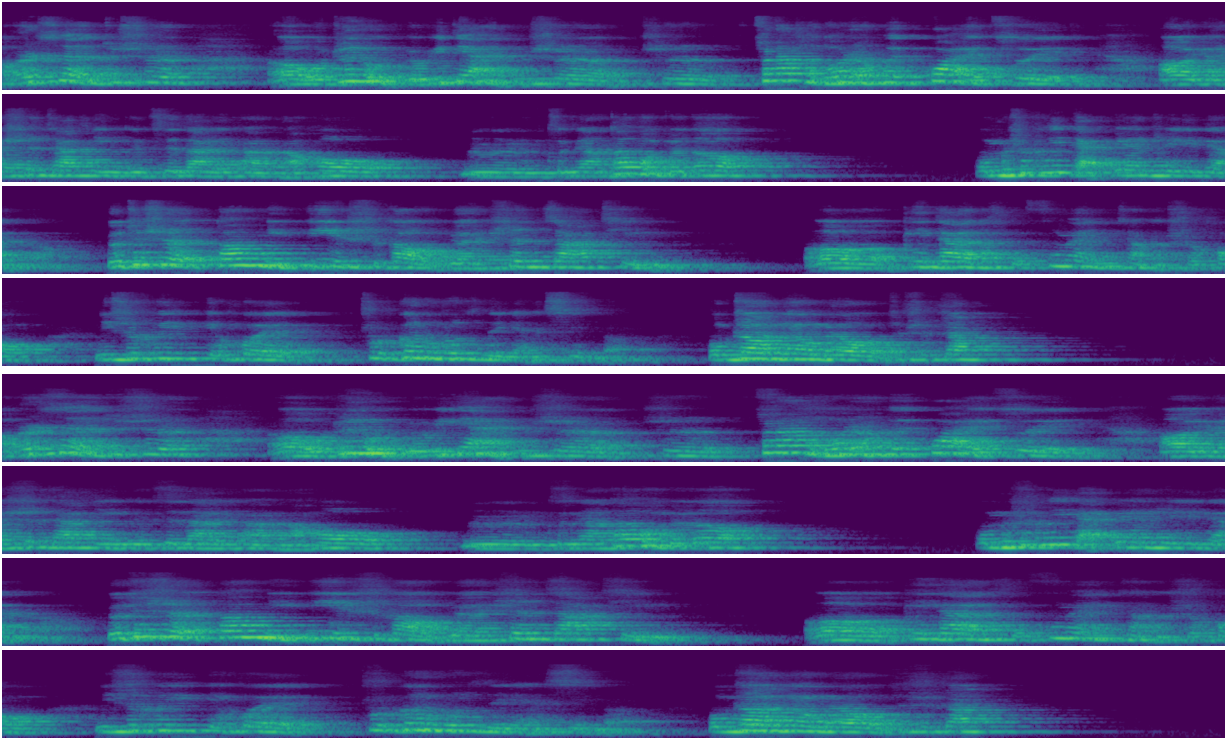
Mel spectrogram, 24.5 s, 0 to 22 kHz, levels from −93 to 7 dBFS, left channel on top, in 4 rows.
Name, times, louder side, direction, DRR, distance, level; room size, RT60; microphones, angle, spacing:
voice 1, 0.0-8.0 8.4-9.9 11.0-12.5 12.8-15.6 16.3-18.5 18.8-19.9 20.2-21.5 21.9-23.2, left 1 dB, 75° left, -3 dB, 5.6 m, -26 dB
15.5 x 7.0 x 6.6 m, 0.72 s
head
